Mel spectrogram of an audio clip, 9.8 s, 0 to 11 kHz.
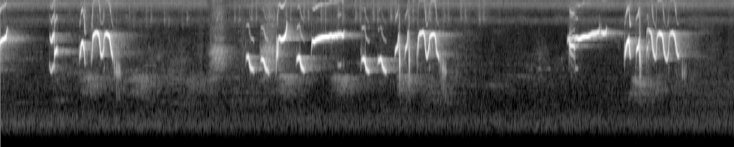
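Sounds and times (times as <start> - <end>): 
Oriental magpie-robin singing melodious whistles and trills at Udahamulla: 0.0 - 1.7, 2.8 - 6.1, 7.6 - 9.3.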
